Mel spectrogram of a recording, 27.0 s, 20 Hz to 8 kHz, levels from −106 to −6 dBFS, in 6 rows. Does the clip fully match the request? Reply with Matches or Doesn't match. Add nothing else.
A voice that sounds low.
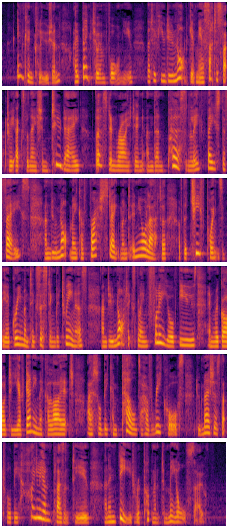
Doesn't match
